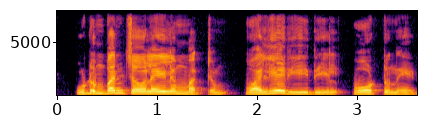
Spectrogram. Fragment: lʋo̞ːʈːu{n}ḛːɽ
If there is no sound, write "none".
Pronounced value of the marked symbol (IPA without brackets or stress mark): n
